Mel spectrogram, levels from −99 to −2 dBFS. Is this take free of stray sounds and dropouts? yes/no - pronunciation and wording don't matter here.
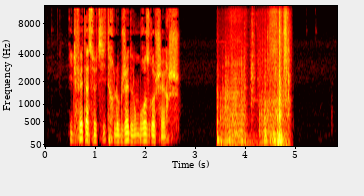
no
